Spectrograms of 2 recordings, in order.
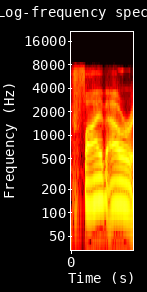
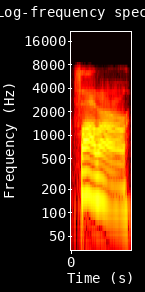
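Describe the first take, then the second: First: The two words are said clearly and separately. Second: The two words are blended into one syllable pair. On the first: The speaker calls it right. "I'm pronouncing it like a human being" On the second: The speaker calls it wrong. "they always just like mash it together"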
